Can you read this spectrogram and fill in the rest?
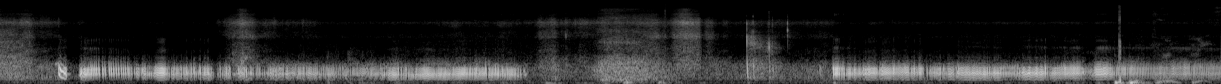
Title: S stomach growling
